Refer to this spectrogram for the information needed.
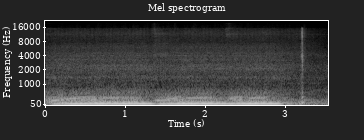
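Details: Toyota RAV4 running rough, stalling, poor idle and no power, no check-engine light: revving petrol engine briefly cuts out and stumbles mid-rev, then drops away, due to an internally shorted ignition coil.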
